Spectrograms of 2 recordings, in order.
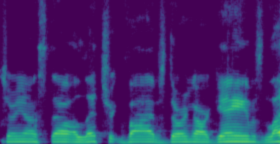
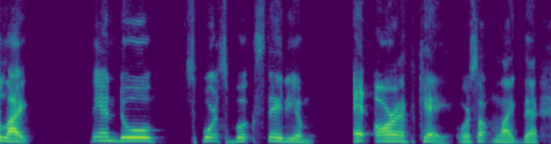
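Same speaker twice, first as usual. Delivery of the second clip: ordinary talk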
